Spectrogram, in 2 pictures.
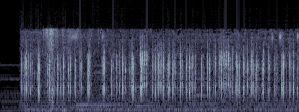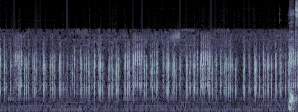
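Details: A striped marsh frog call, a frog of moist, boggy areas such as Australian backyard gardens, plays through a speaker as a dense run of sharp, knocking clicks.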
